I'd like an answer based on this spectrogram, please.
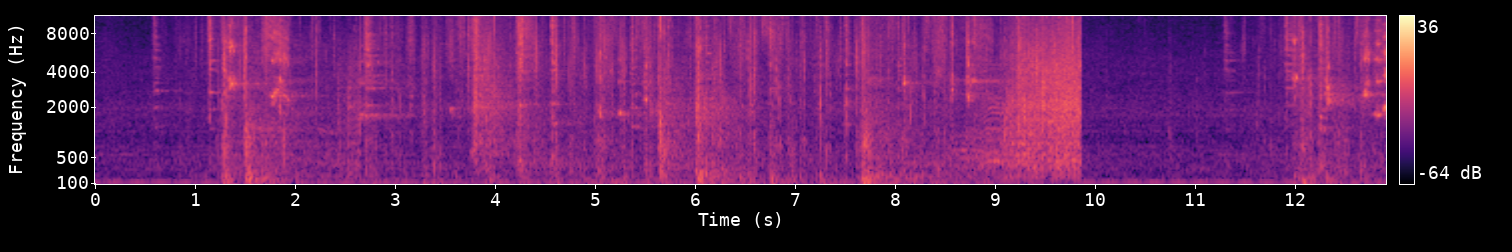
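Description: Badminton rally in a doubles match: a rapid run of sharp racket strikes on the shuttlecock and players' footwork on the court. Crowd noise then swells near the end of the rally and cuts off suddenly, and after a short lull the next rally's strikes begin.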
